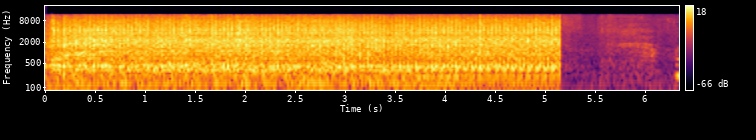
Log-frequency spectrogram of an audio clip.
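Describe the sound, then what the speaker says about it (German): An overlocker sewing a seam on fabric for a kitchen cover, a fast, steady mechanical whirring hum close by that runs for about five seconds, then stops abruptly into near silence. "oder man macht es gleich mit dem Overlocker"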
